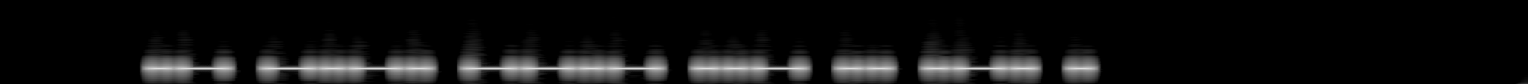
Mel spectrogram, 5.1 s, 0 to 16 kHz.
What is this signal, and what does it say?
Morse code, heard as a keyed tone, about 25 wpm, 700 Hz. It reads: ACQUIRE
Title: Seven Letter Words - 25wpm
